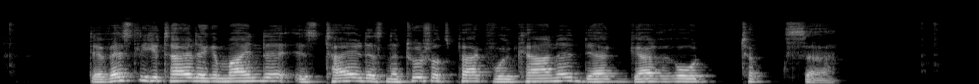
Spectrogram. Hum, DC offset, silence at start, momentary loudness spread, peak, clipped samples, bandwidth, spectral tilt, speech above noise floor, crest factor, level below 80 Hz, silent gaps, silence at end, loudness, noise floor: none; under 0.1%; 0.9 s; 14 LU; -2 dBFS; under 0.1%; 7.6 kHz; -8 dB/octave; 62 dB; 16 dB; -58 dBFS; none; 1.45 s; -18 LUFS; -79 dBFS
